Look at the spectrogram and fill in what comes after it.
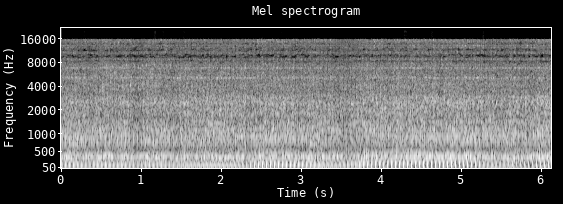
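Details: Gravely Model L tractor with governor, already run earlier, after its blown head gasket was replaced; single cylinder thumps at about four beats a second, steady and even under the governor. Runs healthy, though an oil leak remains to be found.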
